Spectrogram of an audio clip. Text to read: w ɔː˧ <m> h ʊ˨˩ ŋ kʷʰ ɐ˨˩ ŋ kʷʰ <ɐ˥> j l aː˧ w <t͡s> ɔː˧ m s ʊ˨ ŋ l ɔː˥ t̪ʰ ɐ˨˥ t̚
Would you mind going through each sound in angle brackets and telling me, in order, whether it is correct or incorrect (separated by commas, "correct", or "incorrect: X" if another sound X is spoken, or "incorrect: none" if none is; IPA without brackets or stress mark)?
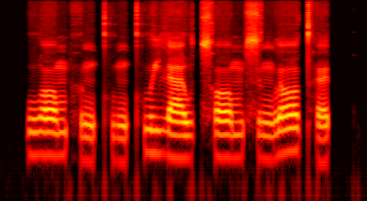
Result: correct, correct, incorrect: t͡sʰ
